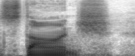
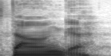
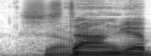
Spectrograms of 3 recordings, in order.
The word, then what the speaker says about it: Stange: pronouncing it uh like like a French person stanch that's what I thought it was it's it's Stanga Stanga but it's real soft you know when you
